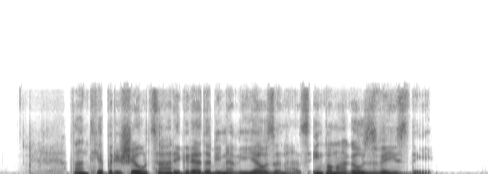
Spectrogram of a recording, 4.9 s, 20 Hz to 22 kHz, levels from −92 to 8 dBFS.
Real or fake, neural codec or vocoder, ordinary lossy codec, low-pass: fake; codec, 44.1 kHz, 7.8 kbps, DAC; Opus, 32 kbps; 10.8 kHz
